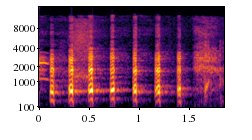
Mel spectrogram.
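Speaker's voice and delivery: a short, bright burst of laughter. Real, not acted. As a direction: laugh at yourself, caught off guard. Opening laugh on air.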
